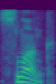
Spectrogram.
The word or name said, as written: slunk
